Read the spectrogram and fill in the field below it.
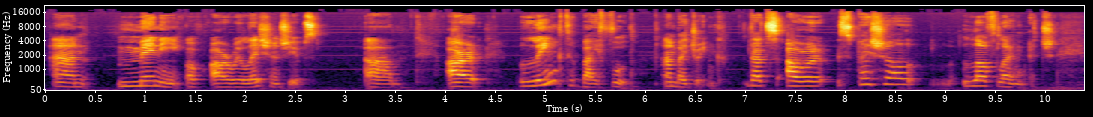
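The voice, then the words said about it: Mexican accent speaking English. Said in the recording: “because of my accent. I'm not an English native speaker. I'm Mexican.”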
